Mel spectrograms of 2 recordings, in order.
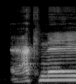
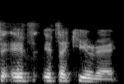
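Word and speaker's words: Achane: It's like Acne or something like that. He's the running back at Texas A&M. It's Acune. Acune, yeah.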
